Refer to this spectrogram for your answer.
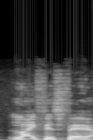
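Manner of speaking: put-on Russian accent. Telling a joke about a Russian guy who worked at the fair, in Russian accent. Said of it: "How about that for a Russian accent?".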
